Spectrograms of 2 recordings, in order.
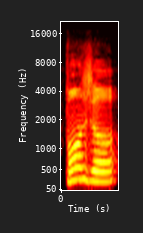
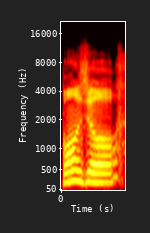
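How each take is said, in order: First: Second, improved French Bonjour; better French bonjour. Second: Bonjour mangled into a flat "bo-zhuh" with a rising end; first clumsy try at French Bonjour; botched French bonjour. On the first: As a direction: try the French Bonjour more carefully. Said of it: "That was better, I think". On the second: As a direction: fumble the French Bonjour and let it rise. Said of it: "try again, try again". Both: Shown as a demonstration.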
